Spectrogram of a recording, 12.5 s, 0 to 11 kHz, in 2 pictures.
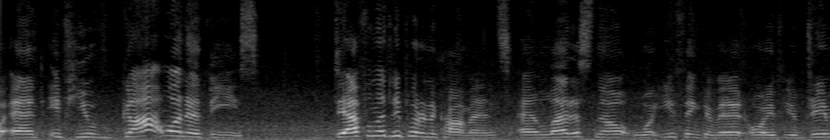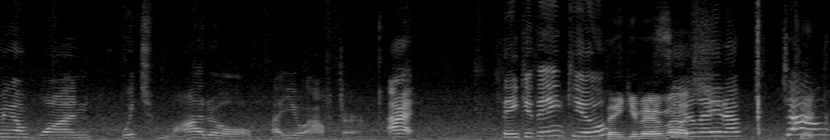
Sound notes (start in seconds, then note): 11.8 mouth kissing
